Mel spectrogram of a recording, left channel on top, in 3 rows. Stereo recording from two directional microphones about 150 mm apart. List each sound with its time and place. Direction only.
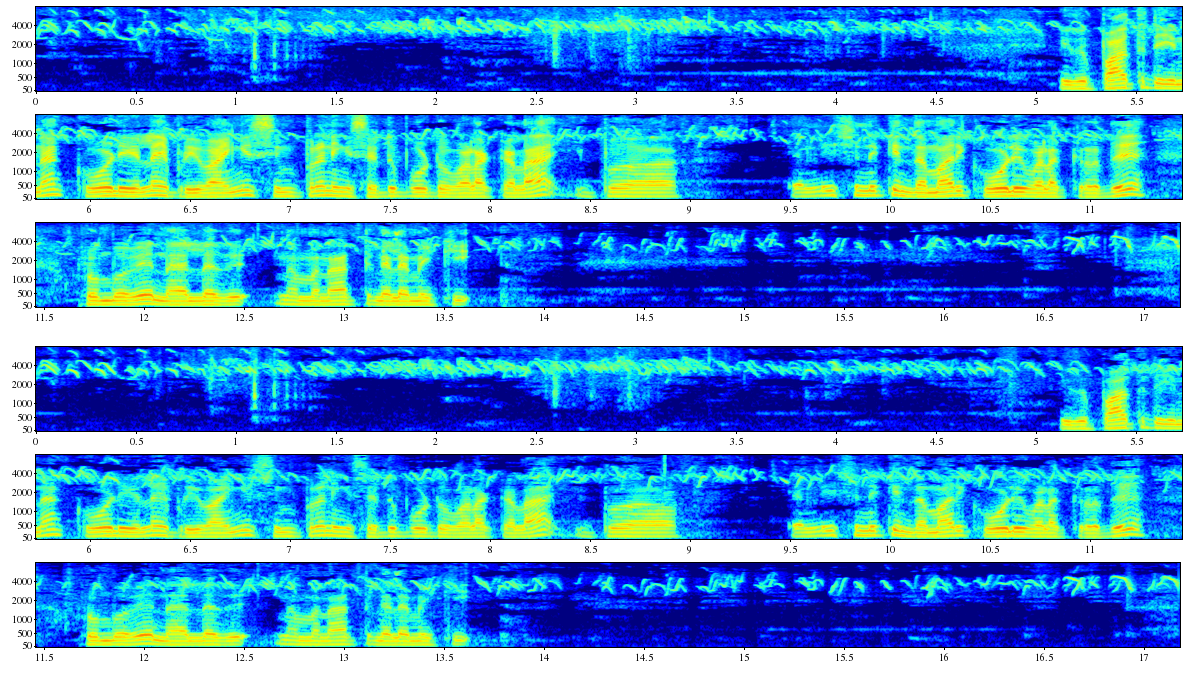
5.3 s speech: 10° left (ahead or behind)
8.6 s speech: 5° left (ahead or behind)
